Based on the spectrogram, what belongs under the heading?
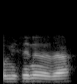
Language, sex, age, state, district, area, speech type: Assamese, male, 45-60, Assam, Nagaon, rural, conversation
